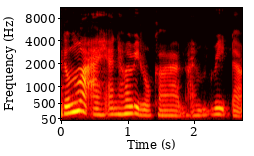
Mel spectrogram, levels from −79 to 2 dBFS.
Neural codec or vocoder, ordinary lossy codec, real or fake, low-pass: autoencoder, 22.05 kHz, a latent of 192 numbers a frame, VITS, trained on one speaker; none; fake; none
